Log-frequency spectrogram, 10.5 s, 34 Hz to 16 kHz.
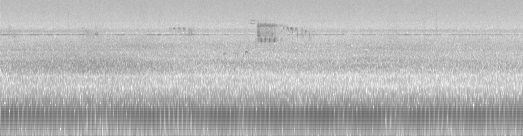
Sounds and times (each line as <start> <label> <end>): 0.0 river 10.4
0.0 thrumming of the giant diesel engines 10.4
3.4 Red-Wing blackbird 6.2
